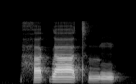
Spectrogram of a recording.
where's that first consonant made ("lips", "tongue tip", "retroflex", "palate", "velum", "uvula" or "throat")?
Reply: throat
